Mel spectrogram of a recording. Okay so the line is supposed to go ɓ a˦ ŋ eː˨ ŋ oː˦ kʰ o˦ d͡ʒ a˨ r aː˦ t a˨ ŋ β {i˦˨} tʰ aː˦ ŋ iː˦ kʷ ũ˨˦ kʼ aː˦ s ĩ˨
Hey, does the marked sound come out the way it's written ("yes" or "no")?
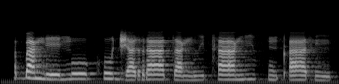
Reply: no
